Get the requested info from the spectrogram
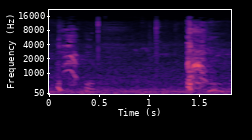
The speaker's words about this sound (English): But those are weed coughs, everybody.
